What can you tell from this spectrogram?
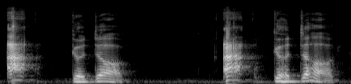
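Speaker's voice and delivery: loud slow "Ah" then warm "good dog"; loud "Ah" turning into praise; quick switch correction to praise. Shown as a demonstration. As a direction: snap from pressure straight into praise. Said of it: "It can look like that".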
